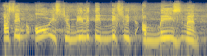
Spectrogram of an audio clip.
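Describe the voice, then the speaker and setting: High bright-voiced preacher. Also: male voice, a little fast, in a large hall. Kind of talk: sermon.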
